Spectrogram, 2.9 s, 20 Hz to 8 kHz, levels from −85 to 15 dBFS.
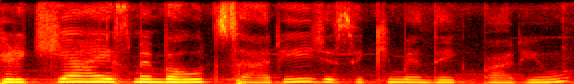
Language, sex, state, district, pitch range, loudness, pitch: Hindi, female, Bihar, Katihar, 235-265 Hz, -16 LUFS, 245 Hz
